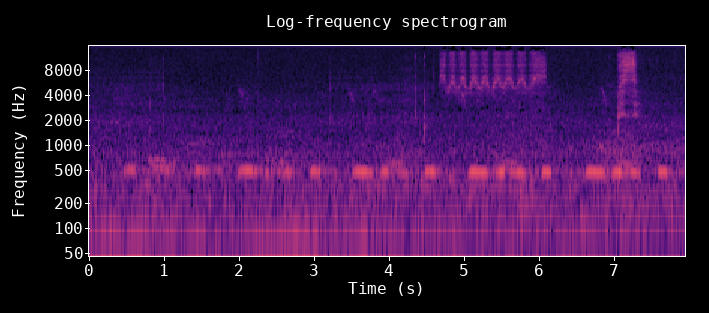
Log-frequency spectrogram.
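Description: A bird calling: a steady run of short, low hooting notes, about two or three a second. A high chirring trill comes in about five seconds in, and there is a brief high hiss near the end.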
